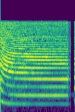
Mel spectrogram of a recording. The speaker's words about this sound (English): I had to get you an air horn.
